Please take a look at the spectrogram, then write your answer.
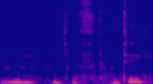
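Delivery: hoarse, breathy whispered name; losing her voice, whisper it; raspy whisper. Real, not acted. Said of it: "I'm losing my voice".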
